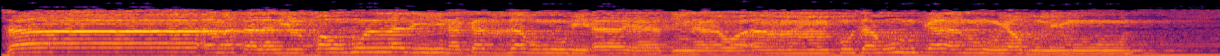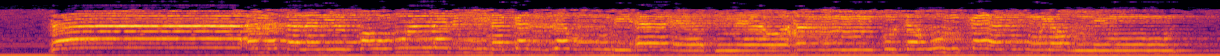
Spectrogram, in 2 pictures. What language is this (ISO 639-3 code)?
ara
